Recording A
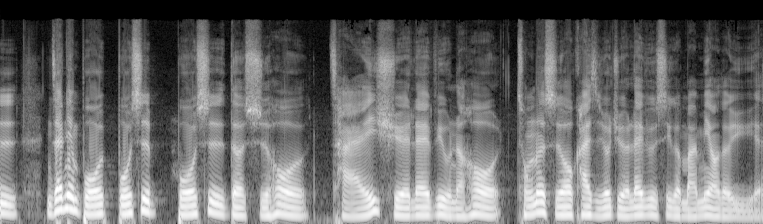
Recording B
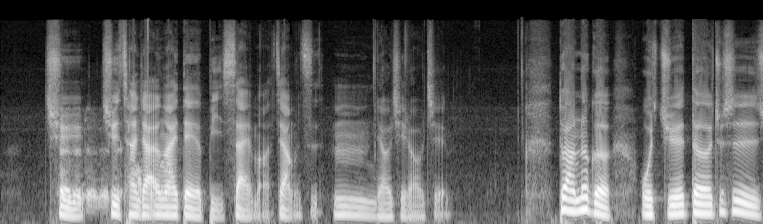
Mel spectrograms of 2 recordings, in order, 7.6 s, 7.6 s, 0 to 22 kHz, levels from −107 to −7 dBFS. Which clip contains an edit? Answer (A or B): B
